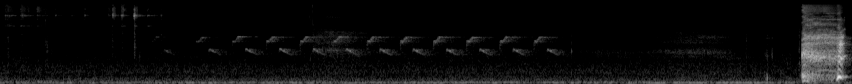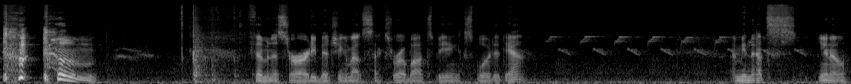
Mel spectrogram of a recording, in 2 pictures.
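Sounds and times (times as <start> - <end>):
faint outdoor background noise: 0.0 - 17.0
songbird whistling notes: 1.6 - 5.7, 14.0 - 15.9.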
